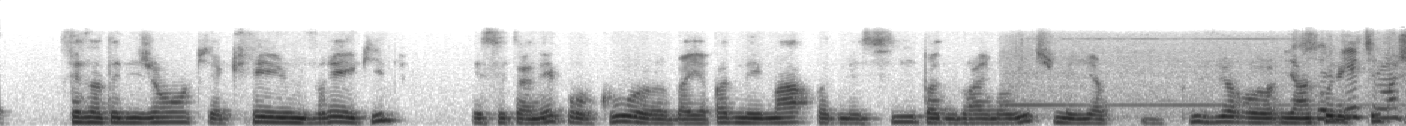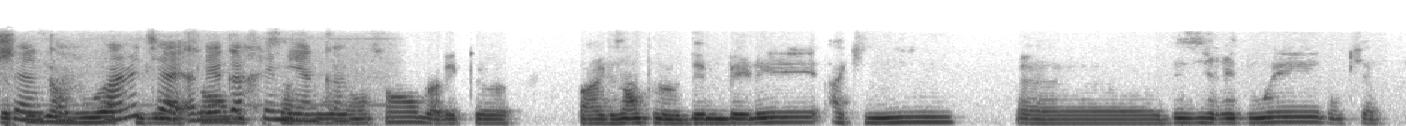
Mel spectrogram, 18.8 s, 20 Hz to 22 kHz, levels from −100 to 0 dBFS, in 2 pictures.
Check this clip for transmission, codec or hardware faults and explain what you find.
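No transmission, codec or hardware faults can be heard.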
